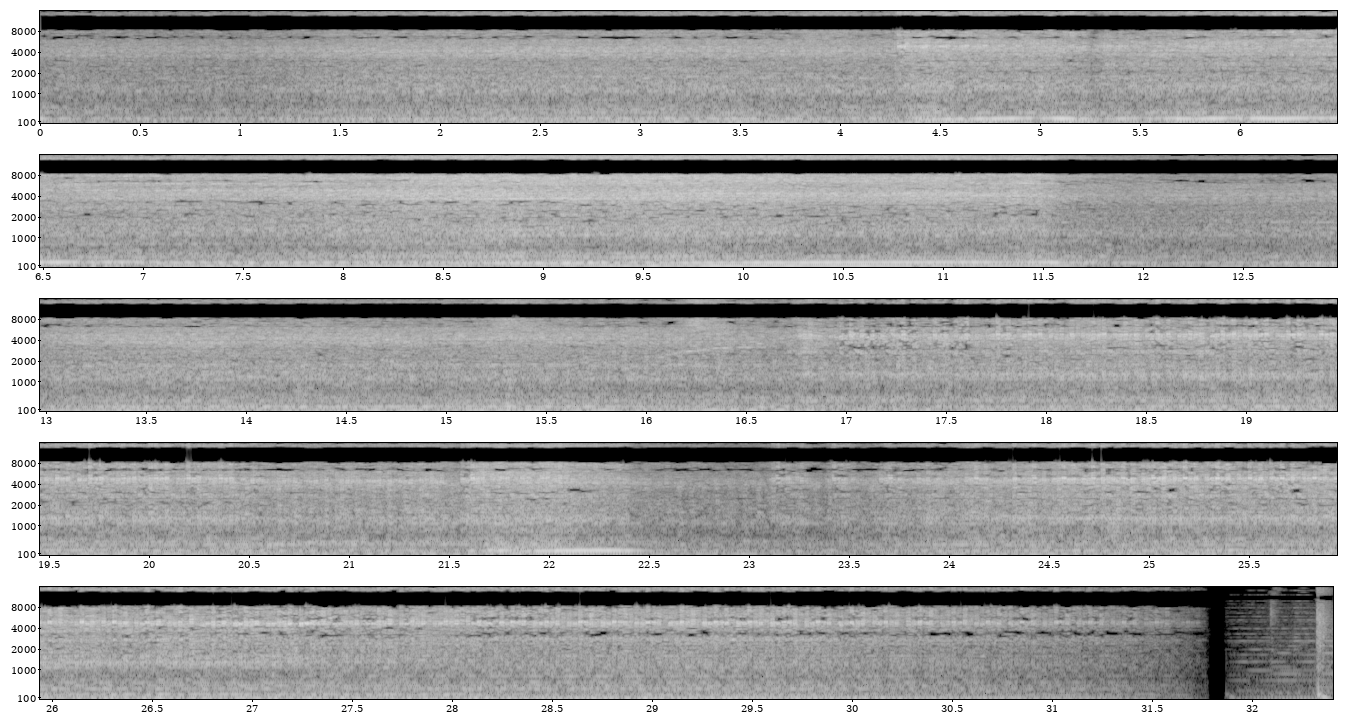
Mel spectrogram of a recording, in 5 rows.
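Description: Cummins ISBe 6.7 inline-six turbo diesel of an Agrale city bus, heard from inside the cabin, pulling hard with a high turbo whine over the engine note. It drops back about a third of the way in, surges briefly past two-thirds, then runs on steadily with the whine.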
